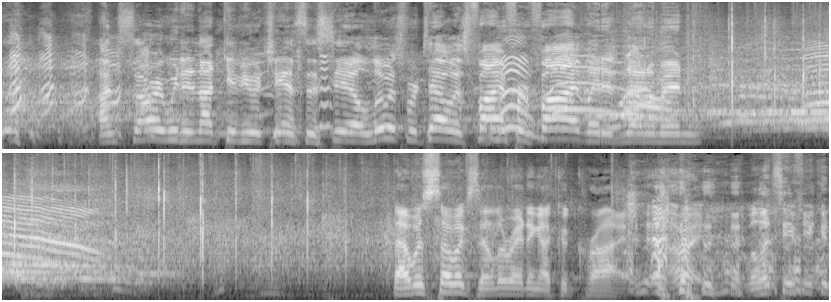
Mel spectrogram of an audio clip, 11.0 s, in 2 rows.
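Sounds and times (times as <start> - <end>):
laughter: 0.0 - 4.6, 9.2 - 11.0
speech: 0.7 - 4.8, 8.1 - 11.0
crowd applause and cheering: 3.3 - 9.4.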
